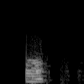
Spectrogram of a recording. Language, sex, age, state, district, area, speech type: Manipuri, male, 30-45, Manipur, Imphal East, rural, conversation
